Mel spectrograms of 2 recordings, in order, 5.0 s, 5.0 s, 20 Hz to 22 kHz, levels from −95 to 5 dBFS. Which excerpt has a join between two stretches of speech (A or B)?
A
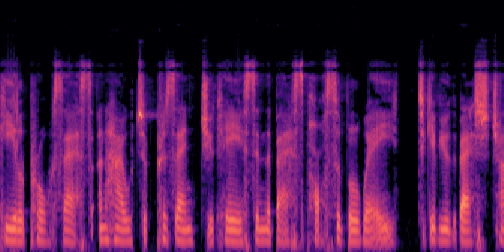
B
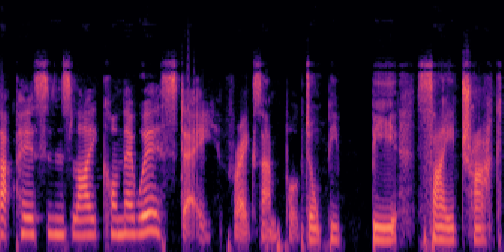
B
